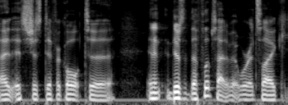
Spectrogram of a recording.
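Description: This is an unremarkable speaking voice, a man's with an American accent. He talks at a fairly quick pace and a fairly low pitch. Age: 20s. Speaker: filmmaker and content creator. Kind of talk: casual chat.

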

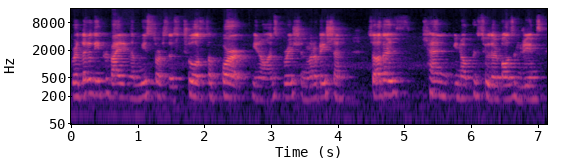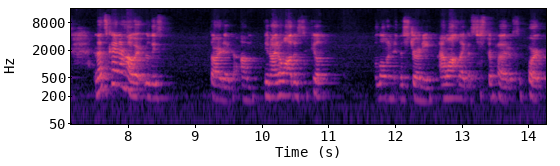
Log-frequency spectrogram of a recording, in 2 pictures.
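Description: With an American accent, a woman talks at a very fast pace and medium pitch with fairly even intonation, over noticeable background noise and audible room echo. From US Midwest, Dearborn, Michigan. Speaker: social worker and founder of a support platform. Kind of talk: casual interview chat.

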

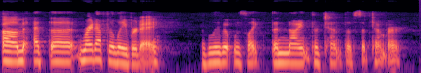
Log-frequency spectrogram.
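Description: A woman talks at a moderate pace with medium pitch and fairly even intonation, a normal speaking voice. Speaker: health educator. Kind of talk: interview.

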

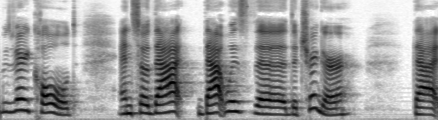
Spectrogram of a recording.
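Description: On a very clean recording with a silent background, a woman with an American accent uses a normal speaking voice, fairly high-pitched, with lively intonation. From New York, US. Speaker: yoga teacher and photographer. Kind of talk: casual interview chat.

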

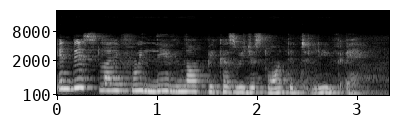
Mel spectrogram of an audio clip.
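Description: With noticeable background noise and audible room echo, a woman speaks at a moderate pace in a high pitch with ordinary pitch variation. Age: 20s. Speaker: faith podcaster. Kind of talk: personal reflection monologue. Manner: code-switching Taglish.

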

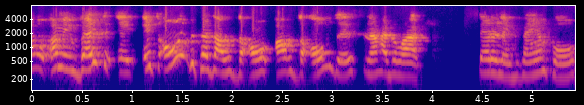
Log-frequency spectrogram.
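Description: A woman with a Texan accent speaks at a very fast pace in a high pitch, with lively intonation. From Texas. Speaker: social media creator. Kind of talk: casual chat.

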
